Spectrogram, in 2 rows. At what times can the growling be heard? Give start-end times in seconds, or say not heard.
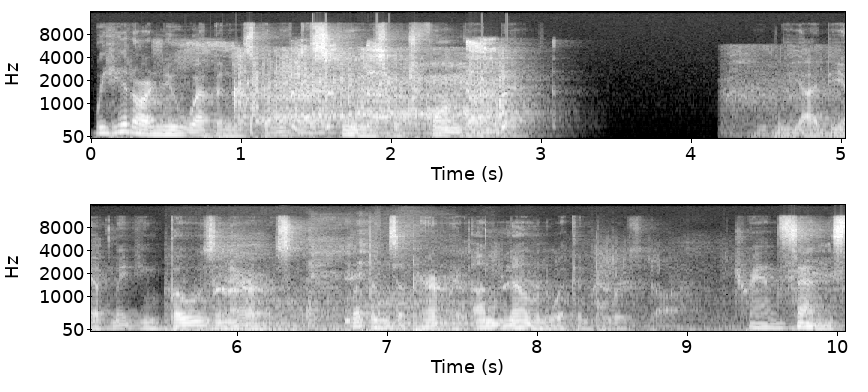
0.9-2.8, 6.1-7.8.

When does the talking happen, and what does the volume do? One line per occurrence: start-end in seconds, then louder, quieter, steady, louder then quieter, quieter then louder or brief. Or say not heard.
0.0-2.9 brief
4.5-10.0 quieter.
